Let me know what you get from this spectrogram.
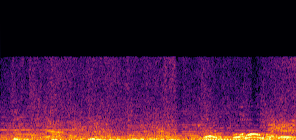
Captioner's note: indistinct chatter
